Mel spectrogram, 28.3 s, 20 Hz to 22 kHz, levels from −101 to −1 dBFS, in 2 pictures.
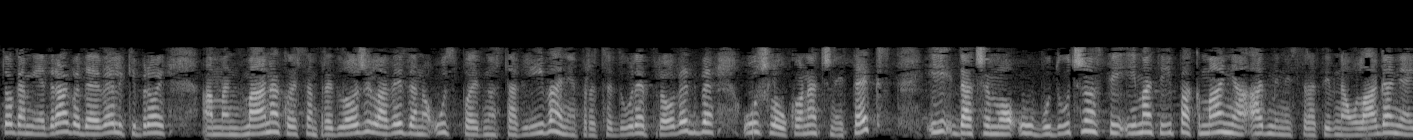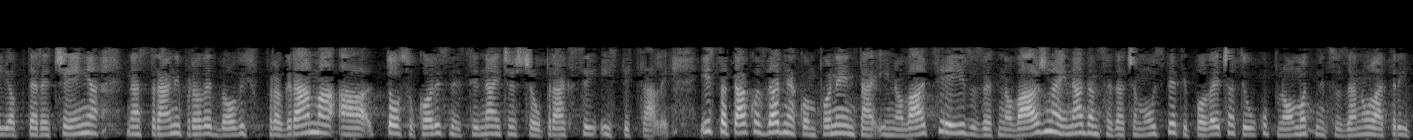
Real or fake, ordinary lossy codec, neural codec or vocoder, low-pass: real; MP3, 24 kbps; none; 5.4 kHz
